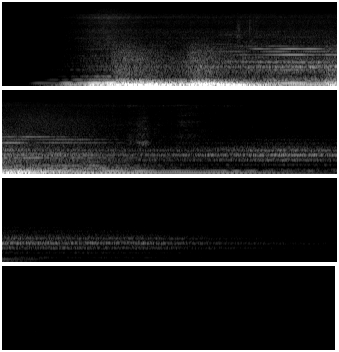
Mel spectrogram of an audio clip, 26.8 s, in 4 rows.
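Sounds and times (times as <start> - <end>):
dark scary exploration mood music: 0.7 - 16.5.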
